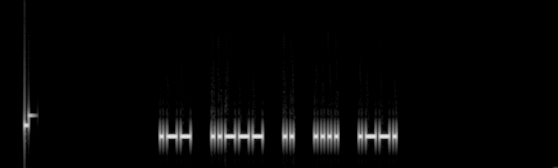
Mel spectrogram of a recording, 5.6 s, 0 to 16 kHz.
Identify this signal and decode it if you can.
Morse code, heard as a keyed tone, about 36 wpm, spaced as for 25 wpm, 700 Hz. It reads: W2IHP
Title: USA Call Signs - 2x Character Spacing - 35wpm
